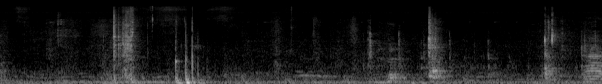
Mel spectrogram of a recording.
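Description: A few scattered clicks and knocks from hands handling parts and wiring inside an open machine cabinet, over a faint steady low hum.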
